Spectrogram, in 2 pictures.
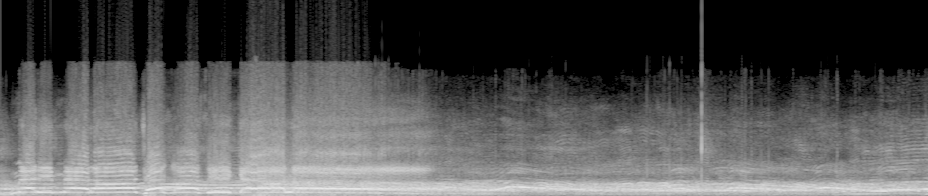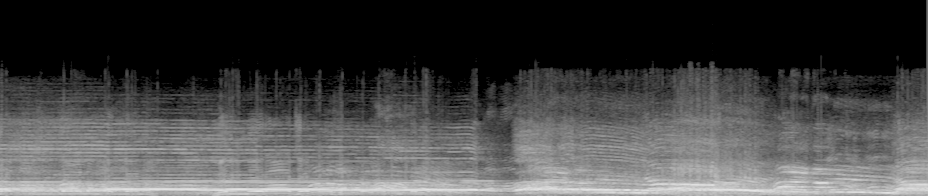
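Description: A man recites loudly and with passion into a microphone, heard through loudspeakers with echo.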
